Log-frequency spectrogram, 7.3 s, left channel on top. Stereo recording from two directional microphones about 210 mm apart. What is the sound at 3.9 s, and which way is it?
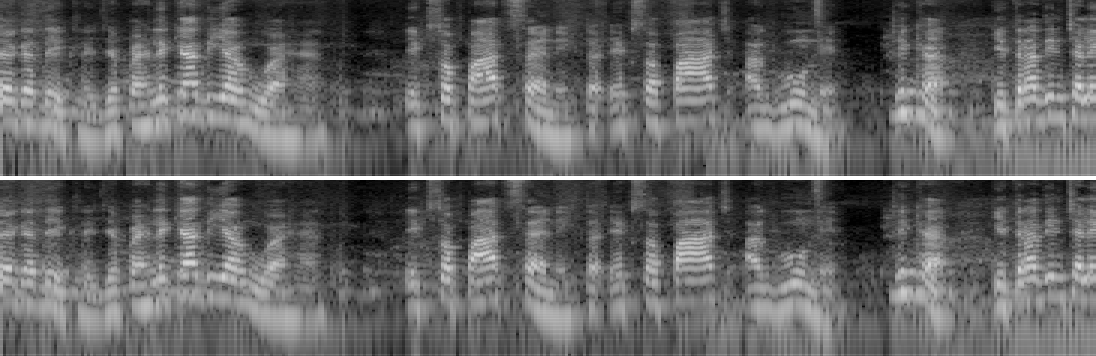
Speech, 30° left (ahead or behind).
